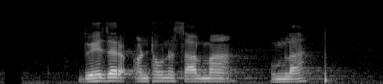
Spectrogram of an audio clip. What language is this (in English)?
Nepali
